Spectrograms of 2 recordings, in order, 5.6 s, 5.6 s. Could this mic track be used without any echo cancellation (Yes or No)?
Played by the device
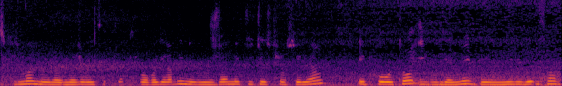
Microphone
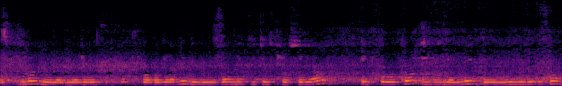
No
